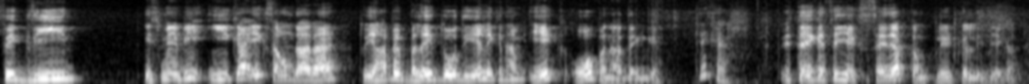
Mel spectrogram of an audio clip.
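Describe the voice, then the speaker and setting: Speaking expressively at a moderate pace, a man with a high, dark-toned voice leads a recorded school lesson for children. He patiently reads English sentences aloud word by word, repeats them, and refers to the pupils as children, all captured in dull lo-fi sound.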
